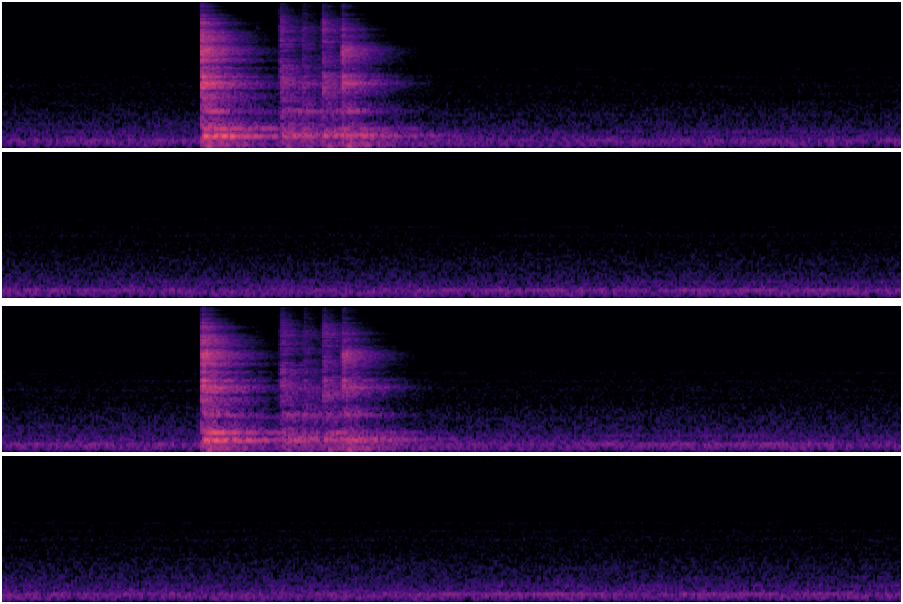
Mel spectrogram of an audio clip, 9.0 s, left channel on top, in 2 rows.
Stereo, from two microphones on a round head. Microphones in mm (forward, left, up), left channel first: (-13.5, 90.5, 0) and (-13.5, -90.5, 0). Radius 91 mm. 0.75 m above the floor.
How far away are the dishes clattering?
About 1.1 m.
